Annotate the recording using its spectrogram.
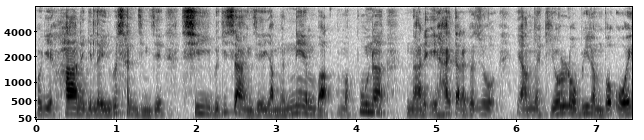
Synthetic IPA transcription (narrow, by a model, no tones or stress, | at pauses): ɐkʰojɡihanɐɡilɐjɾibɐsɐnd͡ʒiŋzesibɐɡit͡ʃaŋzejamnɐnembɐmɐpunɐ | naɾeʔeɦajtaɾɐɡɐzu | jamnɐkijoɾlɐwbiɾɐmbɐʔoj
